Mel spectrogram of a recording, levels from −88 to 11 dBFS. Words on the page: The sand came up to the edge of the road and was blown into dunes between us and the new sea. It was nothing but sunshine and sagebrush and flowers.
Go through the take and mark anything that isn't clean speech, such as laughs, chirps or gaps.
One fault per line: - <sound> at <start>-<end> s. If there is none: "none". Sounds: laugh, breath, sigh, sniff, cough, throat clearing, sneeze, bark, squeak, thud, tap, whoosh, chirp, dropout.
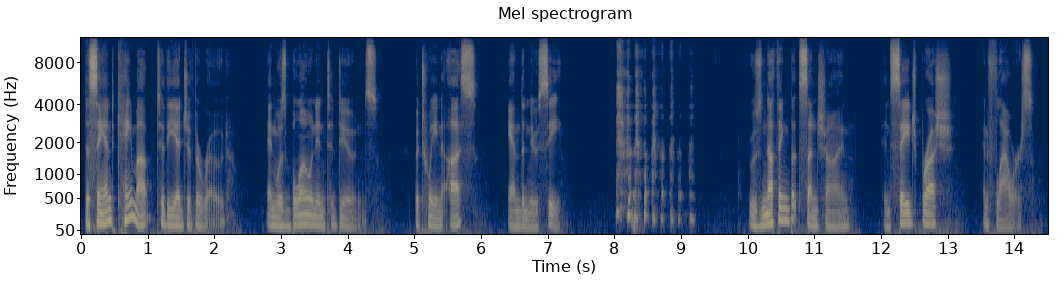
- cough at 8.0-9.2 s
